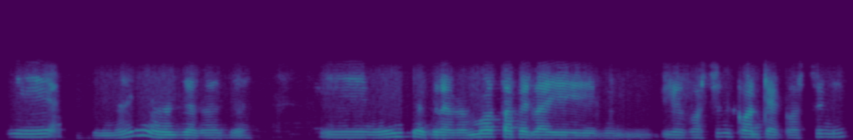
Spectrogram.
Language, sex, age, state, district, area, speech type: Nepali, female, 30-45, West Bengal, Darjeeling, rural, conversation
